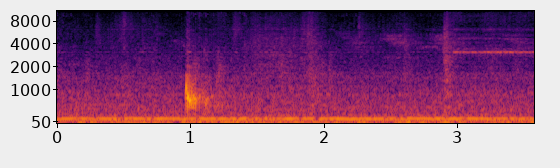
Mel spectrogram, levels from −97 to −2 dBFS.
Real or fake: fake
